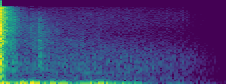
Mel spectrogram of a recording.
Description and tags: This is a free recording of a concrete/stone corner outside of masmo subway station :)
